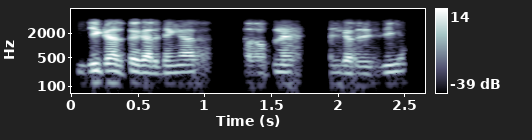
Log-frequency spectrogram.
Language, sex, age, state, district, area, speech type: Urdu, male, 18-30, Delhi, East Delhi, urban, conversation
